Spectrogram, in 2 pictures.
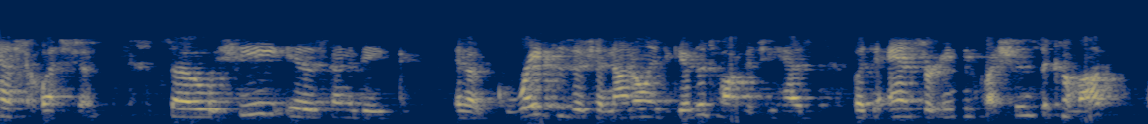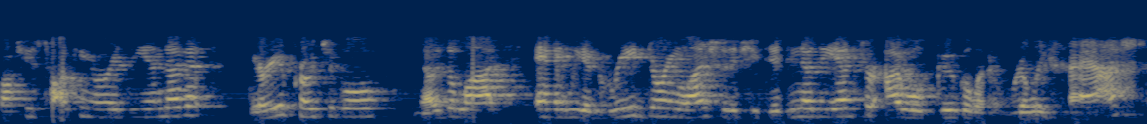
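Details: Adult speaker; Normal voice.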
